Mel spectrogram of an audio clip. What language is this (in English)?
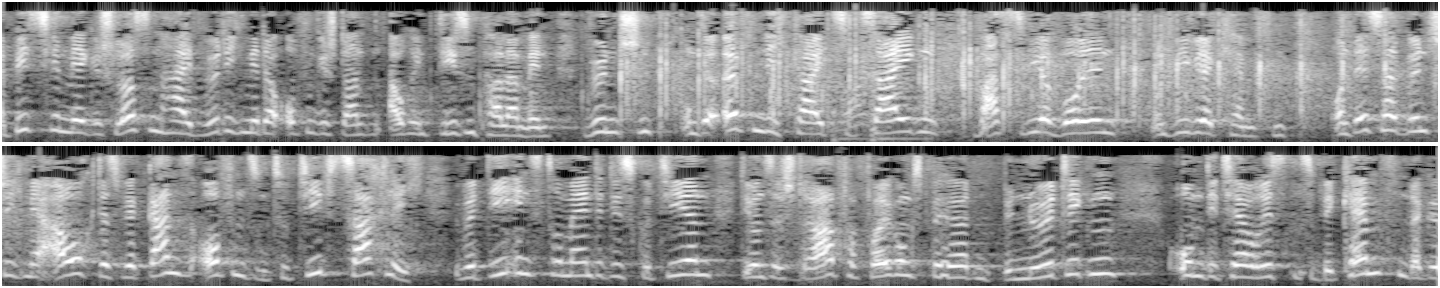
German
